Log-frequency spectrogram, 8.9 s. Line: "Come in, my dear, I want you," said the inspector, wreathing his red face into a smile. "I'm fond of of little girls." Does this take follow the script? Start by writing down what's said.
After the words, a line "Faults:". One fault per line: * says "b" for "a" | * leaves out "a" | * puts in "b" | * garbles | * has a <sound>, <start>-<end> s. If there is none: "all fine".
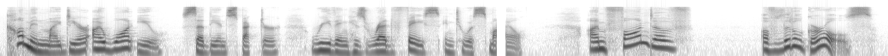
"Come in, my dear, I want you," said the inspector, wreathing his red face into a smile. "I'm fond of of little girls."
Faults:
* has a dropout, 5.0-5.1 s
